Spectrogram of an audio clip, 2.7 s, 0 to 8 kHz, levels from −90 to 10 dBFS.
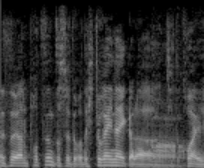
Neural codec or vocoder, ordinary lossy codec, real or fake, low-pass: none; Opus, 24 kbps; real; 7.2 kHz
